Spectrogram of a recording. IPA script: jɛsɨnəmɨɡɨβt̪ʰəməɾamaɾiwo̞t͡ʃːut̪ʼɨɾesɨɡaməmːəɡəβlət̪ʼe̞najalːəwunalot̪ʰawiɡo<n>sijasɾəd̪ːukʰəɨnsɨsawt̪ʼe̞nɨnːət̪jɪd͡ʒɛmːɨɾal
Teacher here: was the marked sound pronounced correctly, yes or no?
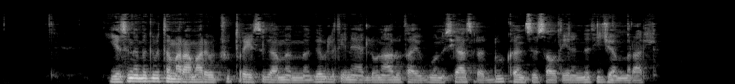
yes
